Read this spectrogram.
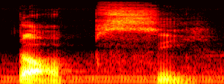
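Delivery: "टॉपसी" with the push on टॉप, सी let fall; stress on first syllable. Shown as a demonstration. Teacher showing students a trochaic foot, stress on टॉप. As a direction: lean on टॉप in "टॉपसी", drop off on सी. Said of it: "पहला जो sound उस पे जोर देना है".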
